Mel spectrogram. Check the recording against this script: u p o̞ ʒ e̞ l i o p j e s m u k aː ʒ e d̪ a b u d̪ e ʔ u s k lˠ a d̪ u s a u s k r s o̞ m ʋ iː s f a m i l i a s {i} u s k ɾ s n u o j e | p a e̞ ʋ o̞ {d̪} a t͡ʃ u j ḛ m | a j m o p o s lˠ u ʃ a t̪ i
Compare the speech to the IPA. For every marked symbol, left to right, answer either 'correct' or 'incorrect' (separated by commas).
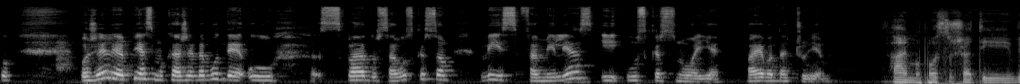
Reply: correct, correct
